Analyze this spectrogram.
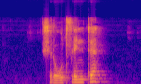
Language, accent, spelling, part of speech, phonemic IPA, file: German, Austria, Schrotflinte, noun, /ˈʃʁoːtflɪntə/, De-at-Schrotflinte.ogg
- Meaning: shotgun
